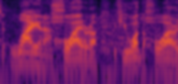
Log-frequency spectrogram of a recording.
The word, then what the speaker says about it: Huayra: I mean, just a quick word on that Roadster, because if you want the, tell me how to pronounce it. Huayra.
